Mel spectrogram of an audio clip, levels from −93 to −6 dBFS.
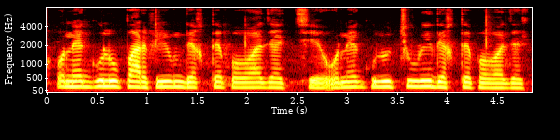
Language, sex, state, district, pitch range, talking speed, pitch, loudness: Bengali, female, Assam, Hailakandi, 170-195 Hz, 135 wpm, 185 Hz, -17 LUFS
